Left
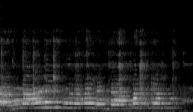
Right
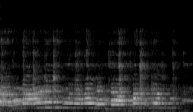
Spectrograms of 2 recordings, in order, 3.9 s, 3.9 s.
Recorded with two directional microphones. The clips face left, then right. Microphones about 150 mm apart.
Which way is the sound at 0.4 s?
30° left (ahead or behind).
